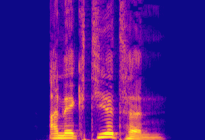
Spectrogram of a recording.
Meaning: inflection of annektieren: 1. first/third-person plural preterite 2. first/third-person plural subjunctive II
- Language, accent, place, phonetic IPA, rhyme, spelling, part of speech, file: German, Germany, Berlin, [anɛkˈtiːɐ̯tn̩], -iːɐ̯tn̩, annektierten, adjective / verb, De-annektierten.ogg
